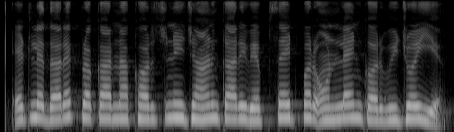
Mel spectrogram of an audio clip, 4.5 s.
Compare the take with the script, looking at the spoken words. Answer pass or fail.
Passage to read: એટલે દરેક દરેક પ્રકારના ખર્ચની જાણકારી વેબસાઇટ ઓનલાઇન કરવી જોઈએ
fail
